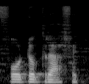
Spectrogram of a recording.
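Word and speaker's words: photographic: Okay, ये मैंने ठीक से प्रनाउंस नहीं किया. फोटोग्राफ, फोटोग्राफर, फोटोग्राफिक.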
